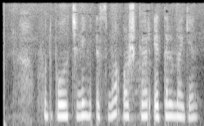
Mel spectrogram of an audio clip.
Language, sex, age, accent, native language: Uzbek, female, 18-24, Farg'ona, Uzbek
